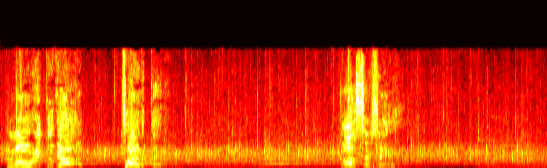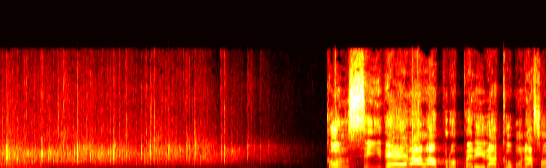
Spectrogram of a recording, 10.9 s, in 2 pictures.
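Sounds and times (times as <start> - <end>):
audience applauding: 0.0 - 8.5
speech: 0.1 - 1.8, 3.4 - 4.1, 8.7 - 10.9.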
